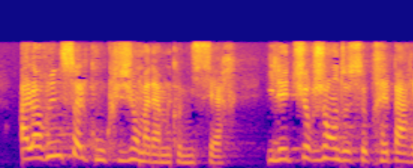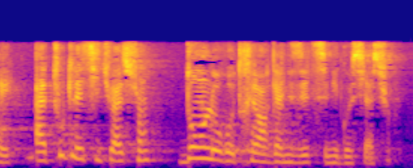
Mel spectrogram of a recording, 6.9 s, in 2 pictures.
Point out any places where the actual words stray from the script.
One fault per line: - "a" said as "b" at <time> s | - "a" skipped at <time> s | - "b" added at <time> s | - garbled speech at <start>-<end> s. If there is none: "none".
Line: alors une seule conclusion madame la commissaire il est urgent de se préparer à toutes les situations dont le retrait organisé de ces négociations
- "la" skipped at 1.4 s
